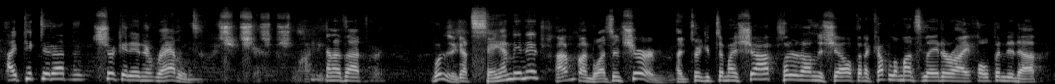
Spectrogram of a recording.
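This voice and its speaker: Guy w higher voice, bit hoarse, chatting in an interview, kinda halting. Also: big pitch swings, fairly bright tone. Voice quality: slightly hoarse. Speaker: vintage computer repairer being interviewed. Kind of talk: conversational interview, explaining. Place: busy festival exhibit table.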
